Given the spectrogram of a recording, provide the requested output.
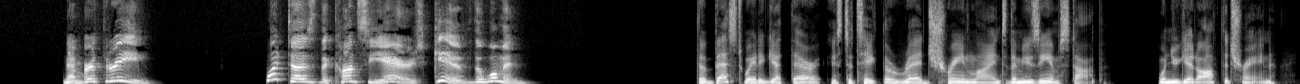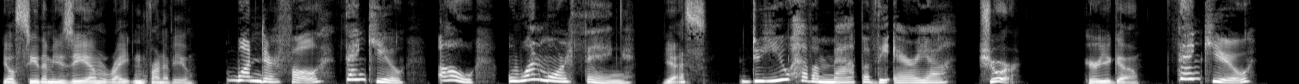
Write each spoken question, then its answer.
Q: What does the concierge give the woman?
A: The answer is a map.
